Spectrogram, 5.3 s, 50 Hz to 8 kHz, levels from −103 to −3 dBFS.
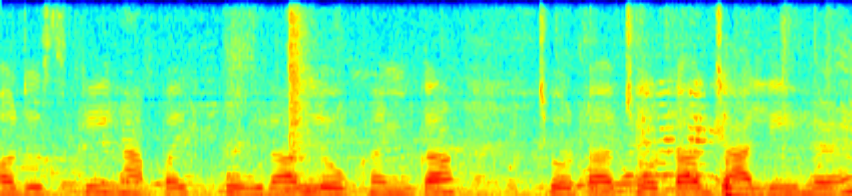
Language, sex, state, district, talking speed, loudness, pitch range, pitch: Hindi, female, Maharashtra, Mumbai Suburban, 125 wpm, -20 LUFS, 225-235 Hz, 230 Hz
